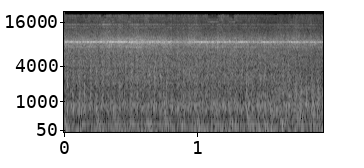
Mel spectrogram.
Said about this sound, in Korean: 엄청난 굉음을 내며 도심을 가로지르는 닥터 헬기.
